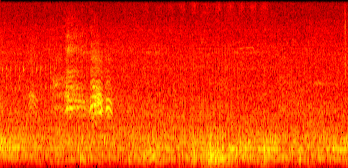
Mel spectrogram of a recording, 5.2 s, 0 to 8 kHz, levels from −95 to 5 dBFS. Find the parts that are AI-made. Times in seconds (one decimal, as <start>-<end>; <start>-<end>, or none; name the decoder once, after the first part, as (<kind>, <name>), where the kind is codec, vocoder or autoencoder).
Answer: 0.7-1.6 (vocoder, Vocos); 2.2-3.6; 4.1-4.7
